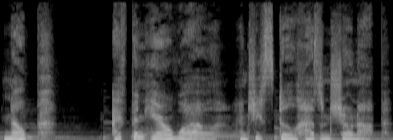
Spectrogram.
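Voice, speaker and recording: A woman playing a reserved, laconic young assistant in a video game, with a deadpan delivery. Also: mid-range voice, measured pace. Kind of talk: video game character acting. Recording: music behind the voice.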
